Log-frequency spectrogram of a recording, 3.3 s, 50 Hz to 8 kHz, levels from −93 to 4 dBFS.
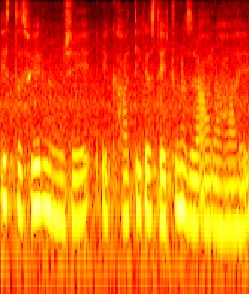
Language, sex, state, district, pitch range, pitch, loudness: Hindi, female, Arunachal Pradesh, Lower Dibang Valley, 185-225 Hz, 200 Hz, -17 LUFS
